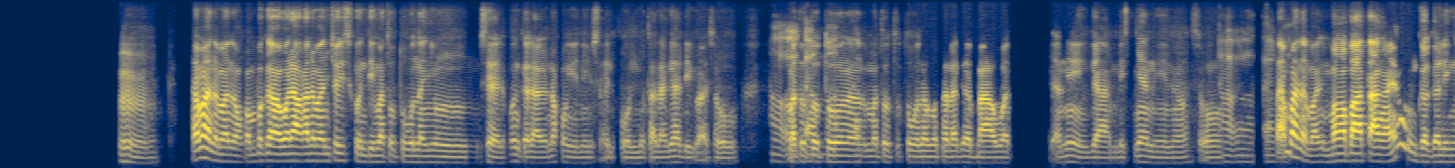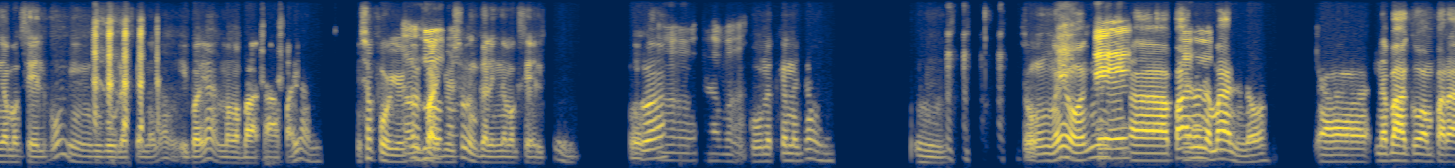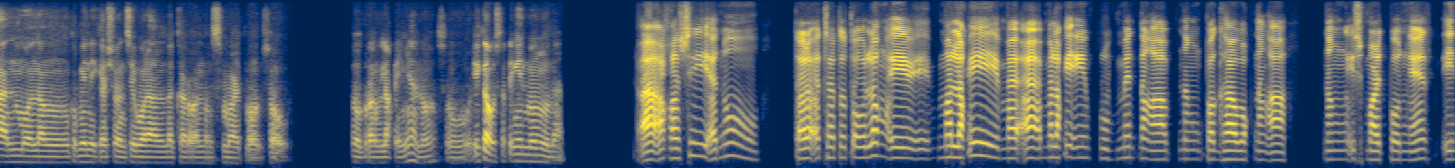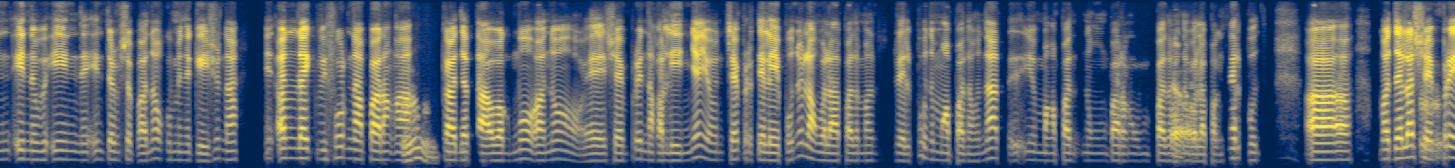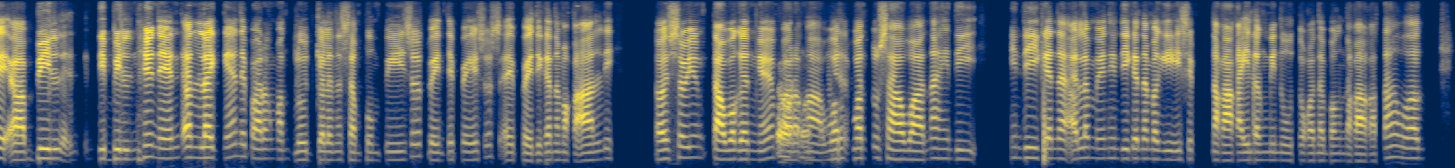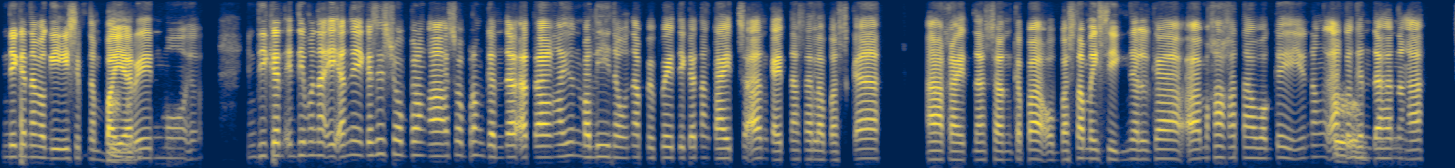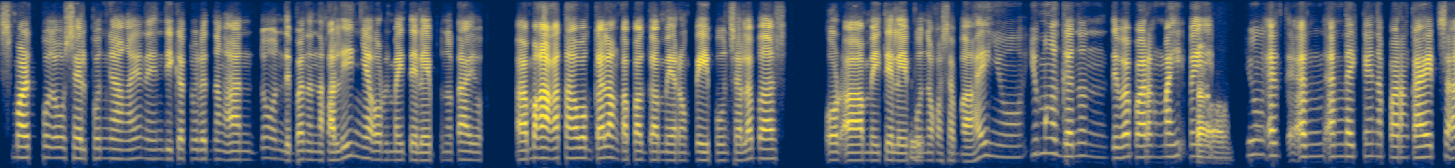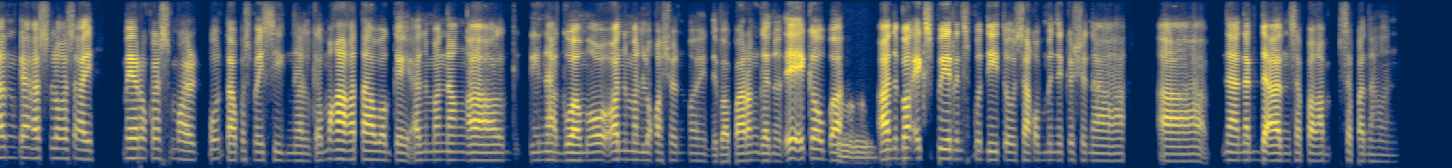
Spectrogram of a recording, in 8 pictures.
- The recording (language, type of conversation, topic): Filipino, unstructured, Ano ang naramdaman mo nang unang beses kang gumamit ng matalinong telepono?
- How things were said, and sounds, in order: laugh; laugh; tapping; other background noise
